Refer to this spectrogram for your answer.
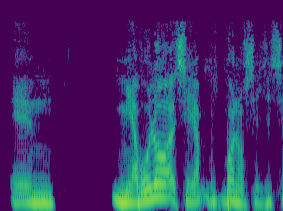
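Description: A man's fairly high, somewhat breathy voice with a dark, mellow tone and a dry, close sound with no echo. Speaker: guest discussing his grandfather's book. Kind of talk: casual chat. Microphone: professional microphone.

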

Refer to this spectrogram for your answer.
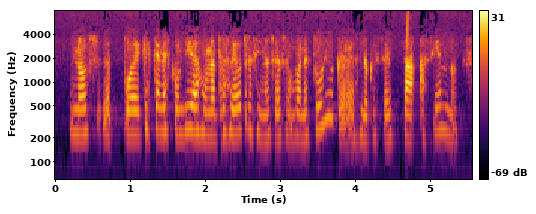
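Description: A woman talks at a fairly quick pace in a fairly high pitch. She has an unremarkable speaking voice. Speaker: caregiver's daughter. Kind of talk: radio interview. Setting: phone call. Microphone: bad connection.

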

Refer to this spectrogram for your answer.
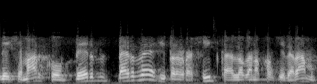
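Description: This is a man speaking. His pace is moderate. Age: 40s. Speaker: party spokesperson. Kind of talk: radio interview. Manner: halting.

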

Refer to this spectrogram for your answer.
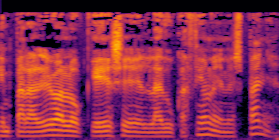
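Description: With a plain, everyday voice, a man speaks at a fairly slow pace with ordinary pitch variation. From Spain, Palencia (Castile). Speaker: water engineering expert. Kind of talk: radio panel discussion.

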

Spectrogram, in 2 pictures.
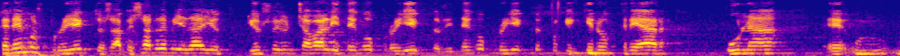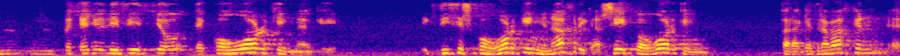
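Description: A man speaks in a high voice at a moderate pace. His intonation stays fairly even over noticeable background noise. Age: 80s+. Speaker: NGO president. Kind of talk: radio interview. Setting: remote connection.

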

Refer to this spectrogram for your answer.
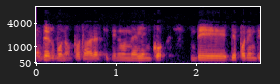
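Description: Talking at a fairly quick pace, a man speaks at medium pitch. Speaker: real estate business executive. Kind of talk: radio interview. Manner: halting.

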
